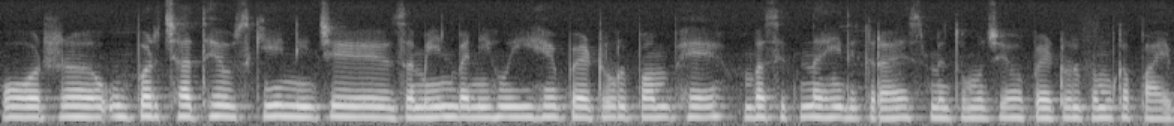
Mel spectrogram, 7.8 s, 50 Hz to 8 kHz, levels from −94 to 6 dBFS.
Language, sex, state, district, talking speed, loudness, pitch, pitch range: Hindi, female, Madhya Pradesh, Bhopal, 215 wpm, -16 LUFS, 200 Hz, 195-205 Hz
